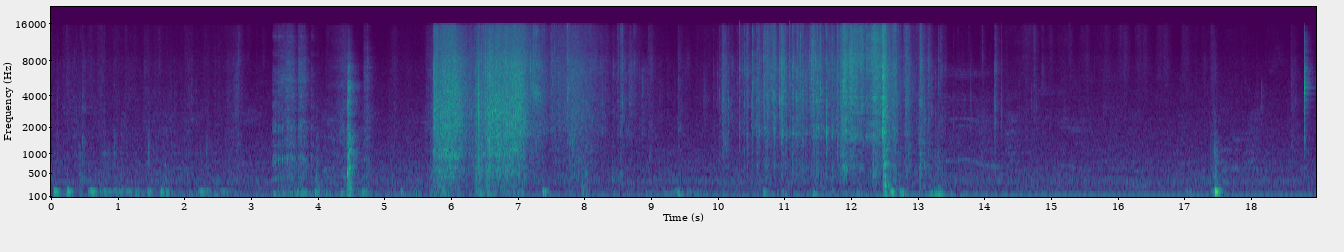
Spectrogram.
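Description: Foil trading-card pack wrappers being torn open and crinkled by hand, with two louder bouts of crackling, one about six seconds in and another past the middle, and softer card handling between.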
